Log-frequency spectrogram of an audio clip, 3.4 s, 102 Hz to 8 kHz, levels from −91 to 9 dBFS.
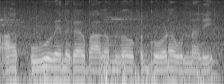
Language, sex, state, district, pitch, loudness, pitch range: Telugu, male, Telangana, Hyderabad, 110 Hz, -16 LUFS, 105-115 Hz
